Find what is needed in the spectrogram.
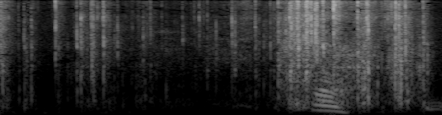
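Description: A sealed plastic snack bag of pretzels crinkling in a hand as it is moved, in brief irregular crackles during the first second and a half. A man's voice says "oh" near the end.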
